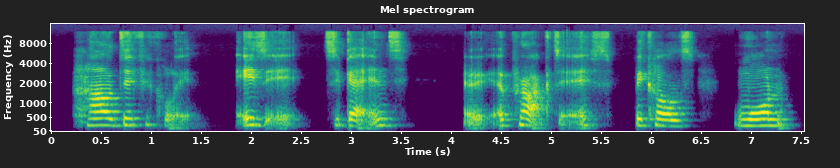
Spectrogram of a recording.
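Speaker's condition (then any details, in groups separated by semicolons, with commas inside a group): Cerebral palsy; uses wheelchair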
